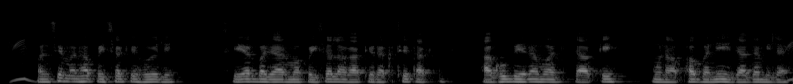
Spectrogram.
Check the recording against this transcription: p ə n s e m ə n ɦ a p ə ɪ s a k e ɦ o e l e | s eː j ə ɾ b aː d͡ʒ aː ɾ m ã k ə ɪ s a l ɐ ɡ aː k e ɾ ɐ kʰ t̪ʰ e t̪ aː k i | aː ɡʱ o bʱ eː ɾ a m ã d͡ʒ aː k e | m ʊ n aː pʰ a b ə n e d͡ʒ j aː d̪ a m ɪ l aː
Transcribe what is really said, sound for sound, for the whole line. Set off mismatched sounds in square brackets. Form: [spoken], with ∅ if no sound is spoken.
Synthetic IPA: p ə n s e m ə n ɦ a p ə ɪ s a k e ɦ o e l e | s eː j ə ɾ b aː d͡ʒ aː ɾ m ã [p] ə ɪ s a l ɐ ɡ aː k e ɾ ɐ kʰ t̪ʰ e t̪ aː k i | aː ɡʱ [u] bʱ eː ɾ a m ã d͡ʒ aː k e | m ʊ n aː pʰ a b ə n e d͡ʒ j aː d̪ a m ɪ l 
